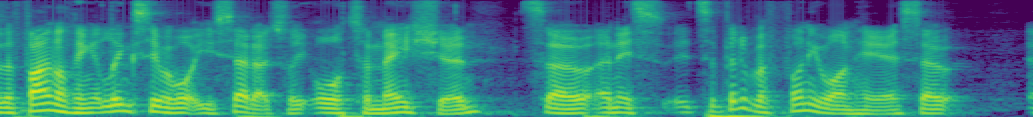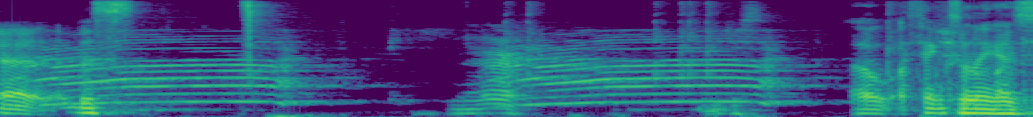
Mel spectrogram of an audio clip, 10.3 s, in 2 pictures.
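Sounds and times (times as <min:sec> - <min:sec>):
speech: 0:00.0 - 0:06.5, 0:09.5 - 0:10.3
cow mooing: 0:05.2 - 0:06.9, 0:07.5 - 0:09.3.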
